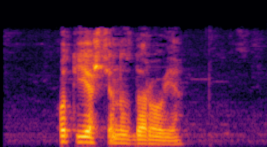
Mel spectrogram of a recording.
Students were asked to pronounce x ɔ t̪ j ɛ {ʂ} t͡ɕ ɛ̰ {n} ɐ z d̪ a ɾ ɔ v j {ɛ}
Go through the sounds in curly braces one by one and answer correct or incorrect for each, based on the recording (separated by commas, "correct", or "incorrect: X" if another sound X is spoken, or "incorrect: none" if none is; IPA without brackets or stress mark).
correct, correct, correct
